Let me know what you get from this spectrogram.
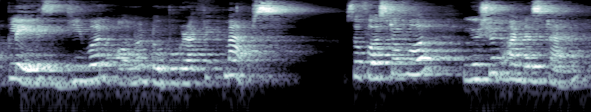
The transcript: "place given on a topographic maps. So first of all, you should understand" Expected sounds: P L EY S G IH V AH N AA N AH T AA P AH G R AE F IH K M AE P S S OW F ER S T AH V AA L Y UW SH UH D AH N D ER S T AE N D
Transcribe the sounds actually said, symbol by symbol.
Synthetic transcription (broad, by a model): P L EY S G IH V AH N AA N AH T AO P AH G R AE F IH K M AE P S S OW F ER S T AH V AA L Y UW SH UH D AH N D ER S T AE N D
